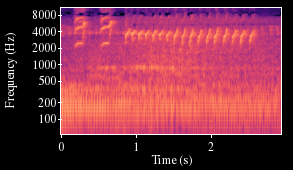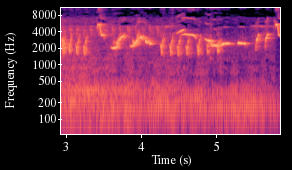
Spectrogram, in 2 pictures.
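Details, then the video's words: Green leafbird lure recording meant to draw out varied song: a rapid run of bright, evenly repeated chips, a short pause, then a busy jumble of high whistled and twittering phrases, with a faint low hum underneath. "pancingan burung cucak ijo keluar isian"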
